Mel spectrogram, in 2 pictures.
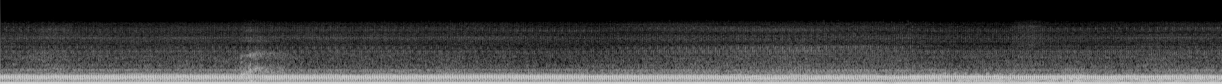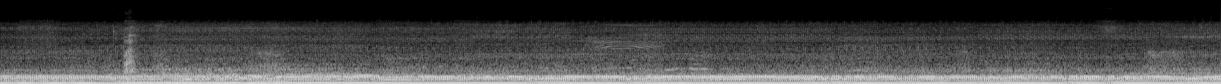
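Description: Superbike engine running at low revs, a steady even engine note as the bike idles and rolls slowly. A single sharp click cuts in about halfway through.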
